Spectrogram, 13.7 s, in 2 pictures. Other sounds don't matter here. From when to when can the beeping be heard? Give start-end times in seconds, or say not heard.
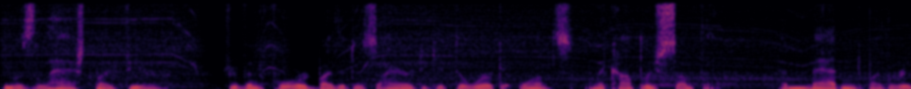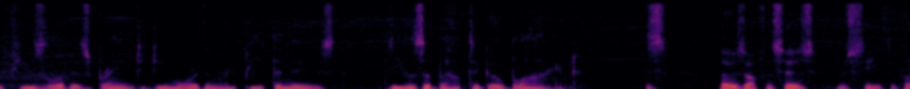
not heard.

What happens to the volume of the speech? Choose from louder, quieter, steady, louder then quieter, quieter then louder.
steady.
